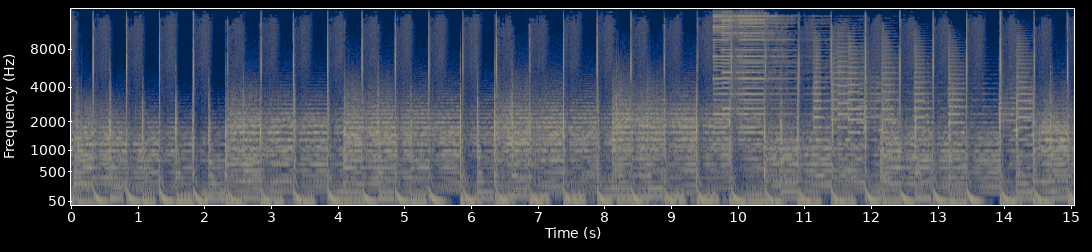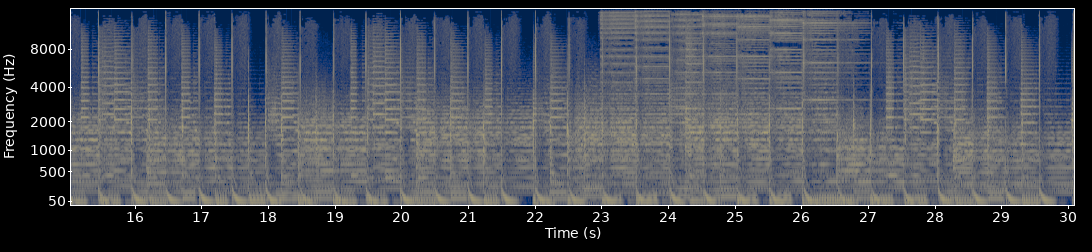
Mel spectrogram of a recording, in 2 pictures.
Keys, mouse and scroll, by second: 2.4 s, 6.3 s, 9.7 KP_7, 10.3-10.9 scroll down 1, 10.9 e, 14.0 s, 15.6 e, 16.9 s, 18.5 Tab, 19.1-21.3 middle drag, 21.3 Tab, 21.8-23.1 middle drag, 23.1 KP_7, 24.8 click, 25.4 click, 26.2 click, 26.7 shift+click, 27.5 KP_1, 28.7 click, 29.6 g.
